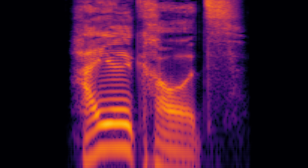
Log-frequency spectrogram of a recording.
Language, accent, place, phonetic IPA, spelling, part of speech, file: German, Germany, Berlin, [ˈhaɪ̯lˌkʁaʊ̯t͡s], Heilkrauts, noun, De-Heilkrauts.ogg
- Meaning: genitive singular of Heilkraut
